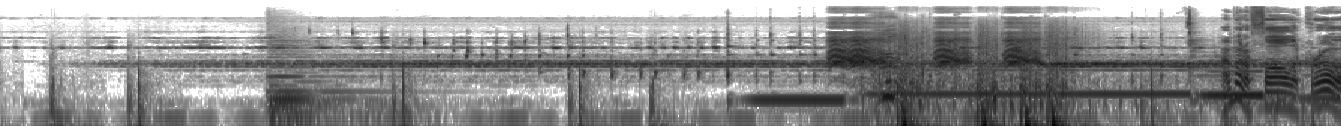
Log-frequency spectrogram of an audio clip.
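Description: Crow cawing inside The Cat Lady video game, in its woodland house chapter, a few harsh calls amid dark game ambience with a sustained tone and rising busy noise toward the end.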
